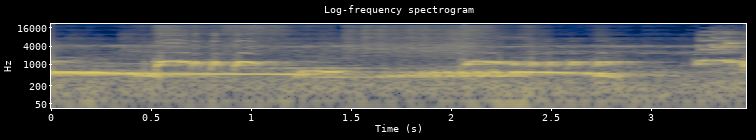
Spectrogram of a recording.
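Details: Local zebra dove lure-call cooing, drawn-out mellow notes followed by a fast run of short higher coos, with other doves overlapping and a constant background hiss.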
